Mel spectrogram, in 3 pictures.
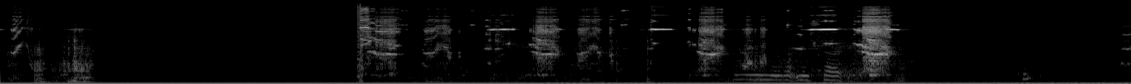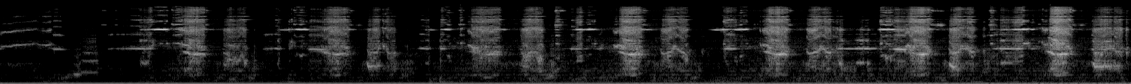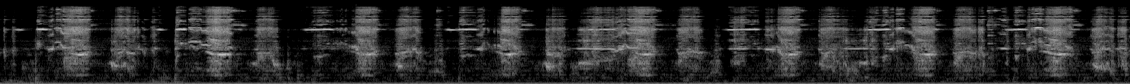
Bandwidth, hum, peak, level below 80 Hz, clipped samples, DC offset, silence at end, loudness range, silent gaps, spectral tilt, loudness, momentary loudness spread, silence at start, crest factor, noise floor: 16 kHz; none; -4 dBFS; -62 dBFS; under 0.1%; 0.7%; 0 s; 14 LU; none; 4 dB/octave; -20 LUFS; 18 LU; 0.1 s; 22 dB; -75 dBFS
